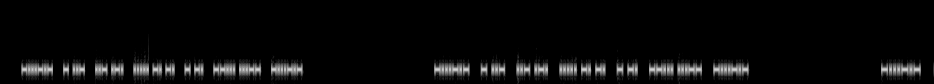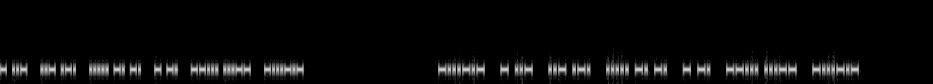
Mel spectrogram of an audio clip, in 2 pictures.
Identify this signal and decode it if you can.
Morse code, heard as a keyed tone, about 66 wpm, 700 Hz. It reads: <BK> TU UR 5NN TN 73 <BK> <BK> TU UR 5NN TN 73 <BK> <BK> TU UR 5NN TN 73 <BK> <BK> TU UR 5NN TN 73 <BK>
